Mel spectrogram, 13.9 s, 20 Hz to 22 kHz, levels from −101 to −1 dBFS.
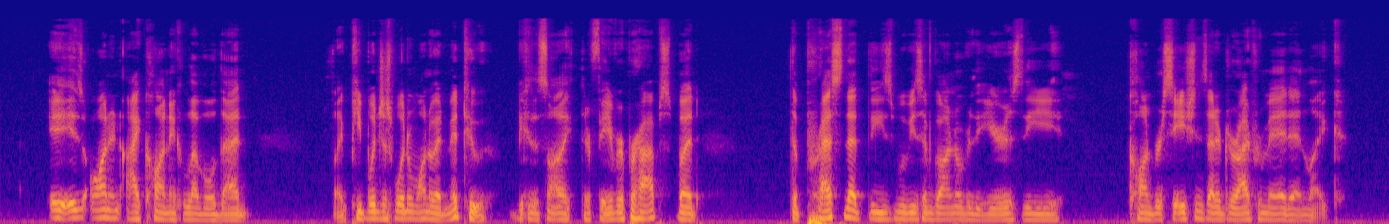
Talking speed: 180 wpm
